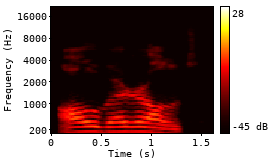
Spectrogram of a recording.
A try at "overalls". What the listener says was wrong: Muy bien, muchas gracias.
